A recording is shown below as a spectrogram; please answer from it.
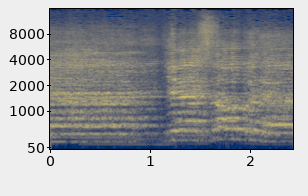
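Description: Congregation singing a hymn a cappella, voices holding long notes together, with a brief dip between phrases about a second in.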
